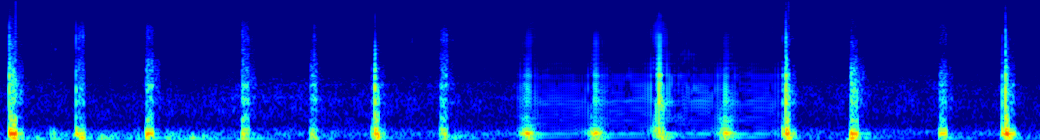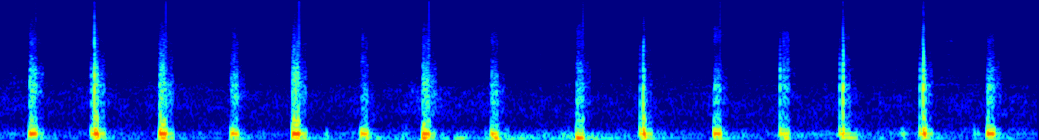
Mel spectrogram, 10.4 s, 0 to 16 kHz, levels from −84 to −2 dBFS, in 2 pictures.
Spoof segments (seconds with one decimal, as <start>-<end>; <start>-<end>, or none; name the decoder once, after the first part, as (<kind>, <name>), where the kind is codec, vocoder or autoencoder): 2.6-3.9 (vocoder, BigVGAN v2)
